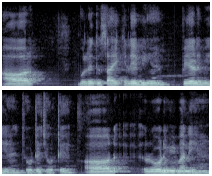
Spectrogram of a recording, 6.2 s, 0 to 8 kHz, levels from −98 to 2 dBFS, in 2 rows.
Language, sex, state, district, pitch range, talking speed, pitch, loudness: Hindi, male, Andhra Pradesh, Anantapur, 145-160 Hz, 105 wpm, 150 Hz, -27 LUFS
